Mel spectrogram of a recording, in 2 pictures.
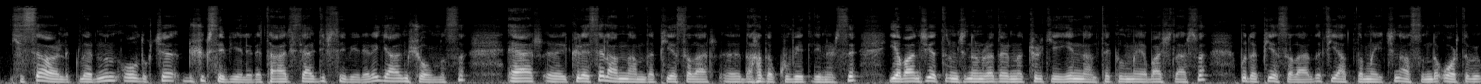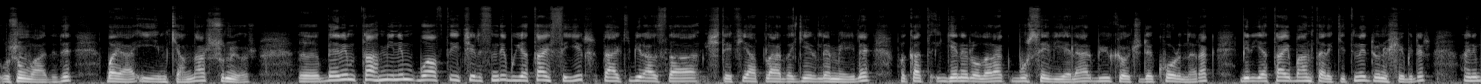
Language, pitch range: Turkish, 125-155 Hz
